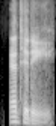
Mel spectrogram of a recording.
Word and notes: entity: American English

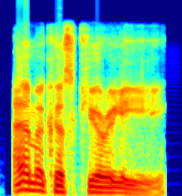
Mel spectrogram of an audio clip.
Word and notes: amicus curiae: British English

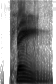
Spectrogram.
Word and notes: pane: American English

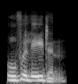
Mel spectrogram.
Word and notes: overladen: Indian

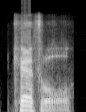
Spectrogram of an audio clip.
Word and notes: careful: British English

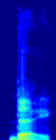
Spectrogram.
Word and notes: day: British English

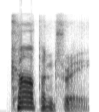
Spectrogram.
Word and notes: carpentry: British English

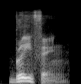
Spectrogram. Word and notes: briefing: British English

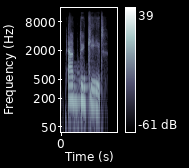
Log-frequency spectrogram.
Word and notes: abdicate: Indian

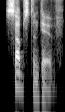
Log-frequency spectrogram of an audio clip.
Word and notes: substantive: American English

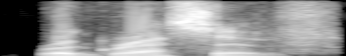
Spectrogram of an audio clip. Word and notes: regressive: American English

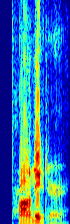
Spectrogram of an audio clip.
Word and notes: pronator: American English

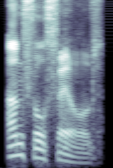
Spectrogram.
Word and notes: unfulfilled: British English

